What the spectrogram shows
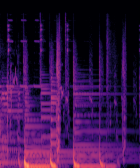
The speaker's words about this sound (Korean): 아, 공사 소리가 자꾸 들어가는데. 아 그래요? 예.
